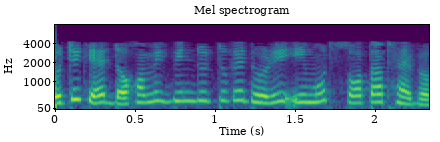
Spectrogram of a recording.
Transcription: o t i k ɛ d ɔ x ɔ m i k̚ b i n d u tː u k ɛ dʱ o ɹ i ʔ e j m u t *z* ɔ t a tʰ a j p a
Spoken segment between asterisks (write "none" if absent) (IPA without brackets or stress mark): s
